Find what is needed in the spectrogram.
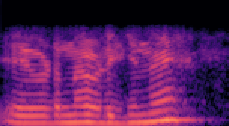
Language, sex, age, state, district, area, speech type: Malayalam, male, 18-30, Kerala, Wayanad, rural, conversation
